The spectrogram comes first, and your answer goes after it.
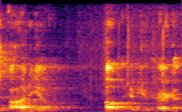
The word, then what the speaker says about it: Autio: Oh, here, I don't know how to pronounce his name. Oh, I said it's Autio.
